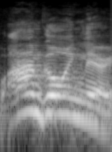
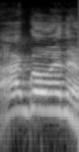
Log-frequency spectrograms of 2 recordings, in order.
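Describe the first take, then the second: First: Higher, insistent "I'm going there"; stubborn. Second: "going" pushed up high, dead set; stubborn. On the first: Stubborn teen insisting to the college on the phone, defiant. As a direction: dig in your heels, teen defiance. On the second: Teen repeating to the college that he is going anyway, stubborn. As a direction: say it again, refusing no. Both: Retold or imitated. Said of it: "I'm a stubborn little bastard".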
